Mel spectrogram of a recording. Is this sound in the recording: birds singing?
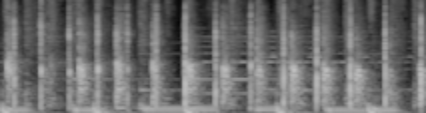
no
